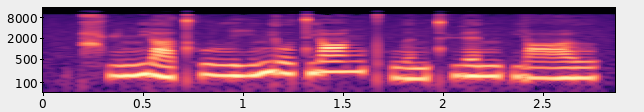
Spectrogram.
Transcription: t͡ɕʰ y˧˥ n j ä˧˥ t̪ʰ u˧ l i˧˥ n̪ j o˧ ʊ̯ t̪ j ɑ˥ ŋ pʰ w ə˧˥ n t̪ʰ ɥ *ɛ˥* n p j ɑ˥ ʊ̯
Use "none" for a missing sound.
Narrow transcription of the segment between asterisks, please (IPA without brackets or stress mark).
ɛ˥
